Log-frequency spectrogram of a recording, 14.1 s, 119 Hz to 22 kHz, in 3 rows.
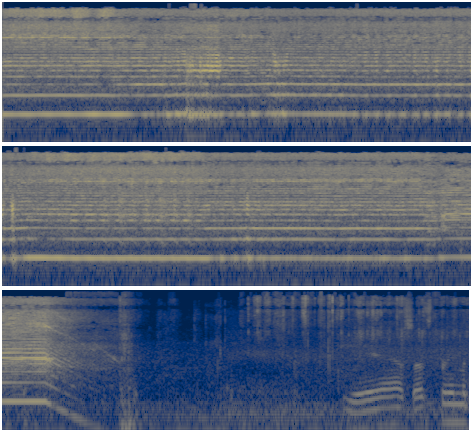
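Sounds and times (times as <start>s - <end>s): electric sander running: 0.0s - 10.6s
sander motor winding down: 0.0s - 10.6s.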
